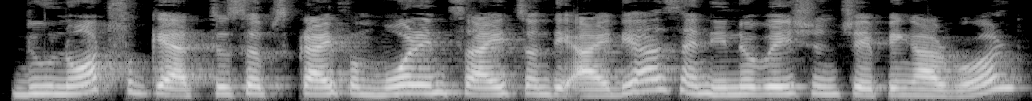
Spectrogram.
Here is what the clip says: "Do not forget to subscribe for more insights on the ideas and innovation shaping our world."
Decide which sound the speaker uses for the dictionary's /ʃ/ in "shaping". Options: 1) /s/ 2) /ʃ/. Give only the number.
2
